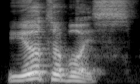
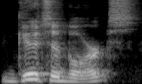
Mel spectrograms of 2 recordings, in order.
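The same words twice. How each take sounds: First: The name is said with attempted Swedish sounds. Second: The name is said with German-style vowels. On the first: "the appropriate pronunciation, and I'm going to butcher the hell out of this" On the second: "the guy who took a little bit of German in high school"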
